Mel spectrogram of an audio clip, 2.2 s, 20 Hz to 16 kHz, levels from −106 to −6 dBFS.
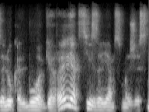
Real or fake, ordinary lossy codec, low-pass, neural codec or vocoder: fake; MP3, 96 kbps; 14.4 kHz; autoencoder, 48 kHz, 128 numbers a frame, DAC-VAE, trained on Japanese speech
